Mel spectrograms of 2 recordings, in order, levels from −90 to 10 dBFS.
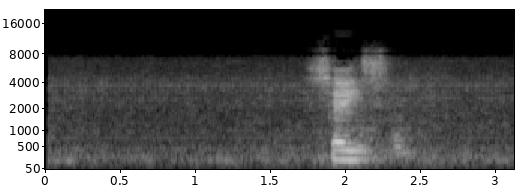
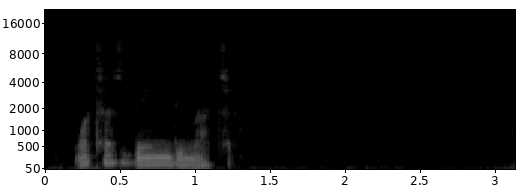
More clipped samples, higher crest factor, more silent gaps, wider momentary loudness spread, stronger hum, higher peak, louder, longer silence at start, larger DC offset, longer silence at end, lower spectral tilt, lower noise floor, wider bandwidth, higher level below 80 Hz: neither; first, 24 dB vs 18 dB; neither; first, 26 LU vs 7 LU; neither; first, -2 dBFS vs -42 dBFS; first, -20 LUFS vs -57 LUFS; first, 1.75 s vs 0.2 s; neither; second, 0.7 s vs 1.85 s; second, -2.5 dB/octave vs -7 dB/octave; second, -49 dBFS vs -89 dBFS; second, 9.4 kHz vs 16 kHz; first, -74 dBFS vs -82 dBFS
